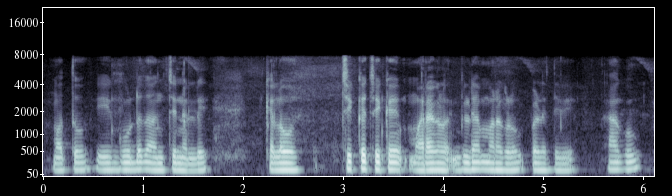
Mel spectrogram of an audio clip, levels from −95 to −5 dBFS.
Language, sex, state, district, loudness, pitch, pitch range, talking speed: Kannada, male, Karnataka, Koppal, -20 LUFS, 125 Hz, 125-130 Hz, 125 wpm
